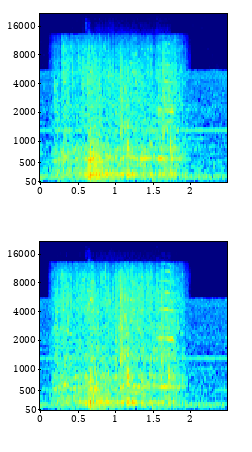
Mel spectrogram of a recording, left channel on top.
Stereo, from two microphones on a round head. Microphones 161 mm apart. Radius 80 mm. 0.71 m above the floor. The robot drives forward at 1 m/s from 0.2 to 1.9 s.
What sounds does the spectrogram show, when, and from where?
0.6 s a squeak: 75° left (ahead or behind), 2.0 m; by 1.8 s 50° left (ahead or behind), 2.5 m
